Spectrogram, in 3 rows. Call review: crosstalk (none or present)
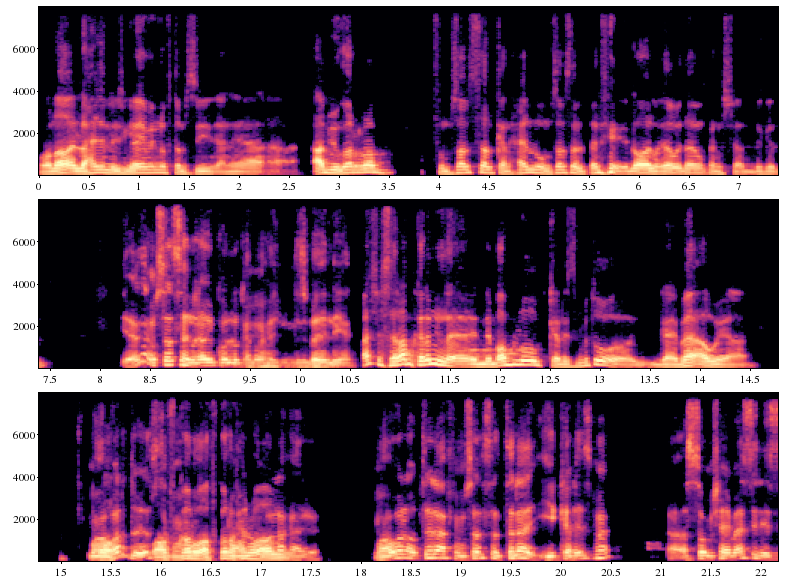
present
